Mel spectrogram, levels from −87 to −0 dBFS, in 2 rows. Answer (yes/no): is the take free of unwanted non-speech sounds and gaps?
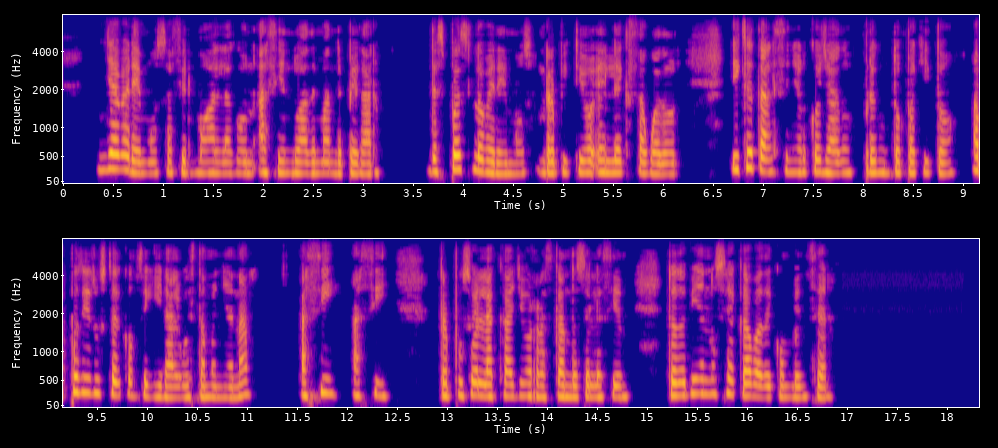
yes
